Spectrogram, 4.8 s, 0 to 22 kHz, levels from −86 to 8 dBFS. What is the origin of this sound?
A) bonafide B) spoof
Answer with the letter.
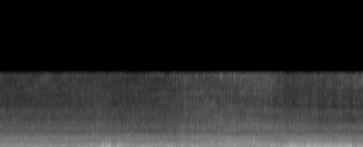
A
